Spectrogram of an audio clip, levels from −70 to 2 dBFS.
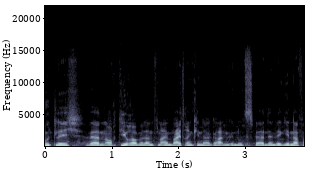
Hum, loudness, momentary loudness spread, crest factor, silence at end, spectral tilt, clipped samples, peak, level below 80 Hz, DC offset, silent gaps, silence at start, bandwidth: none; -21 LUFS; 4 LU; 14 dB; 0 s; -7.5 dB/octave; under 0.1%; -6 dBFS; -56 dBFS; under 0.1%; none; 0 s; 15 kHz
